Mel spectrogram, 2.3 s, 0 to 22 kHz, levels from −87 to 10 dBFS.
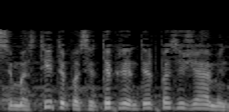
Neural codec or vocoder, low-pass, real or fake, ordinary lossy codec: codec, 16 kHz, 16 kbps, FreqCodec, larger model; 7.2 kHz; fake; MP3, 32 kbps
